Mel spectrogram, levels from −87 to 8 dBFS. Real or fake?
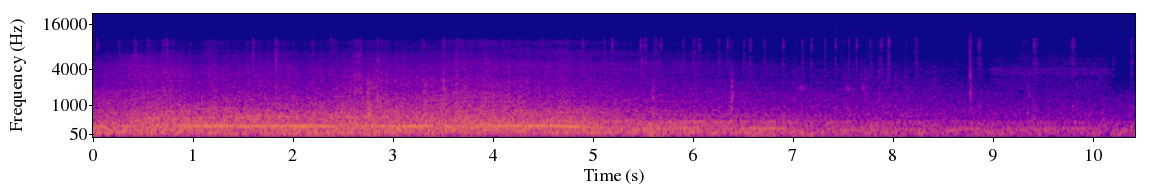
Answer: real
